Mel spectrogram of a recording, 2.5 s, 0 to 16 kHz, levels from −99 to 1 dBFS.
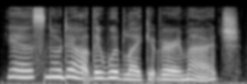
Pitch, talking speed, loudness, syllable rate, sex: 240 Hz, 220 wpm, -15 LUFS, 4.2 syllables/s, female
